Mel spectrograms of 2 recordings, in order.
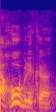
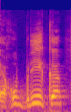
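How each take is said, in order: First: "rúbrica" stressed on the first syllable RÚ; front-stress "rúbrica"; wrong stress. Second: "rubrica" stressed on BRI; correct stress. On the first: Teacher showing the mistake, rúbrica stressed on RÚ. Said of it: "Não é rúbrica". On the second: Teacher correcting to rubrica, stress on BRI. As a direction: hit the middle syllable of "rubrica". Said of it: "é rubrica". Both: Shown as a demonstration.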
